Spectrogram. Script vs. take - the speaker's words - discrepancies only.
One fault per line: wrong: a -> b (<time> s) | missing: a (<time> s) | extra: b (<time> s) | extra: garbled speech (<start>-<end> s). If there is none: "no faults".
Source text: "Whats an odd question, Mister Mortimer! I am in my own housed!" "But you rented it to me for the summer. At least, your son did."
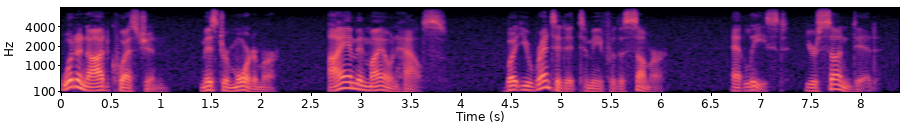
wrong: Whats -> What (0.0 s)
wrong: housed -> house (3.4 s)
